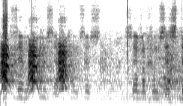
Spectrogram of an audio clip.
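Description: Siberian husky barking three times in quick succession; the first bark is the loudest.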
